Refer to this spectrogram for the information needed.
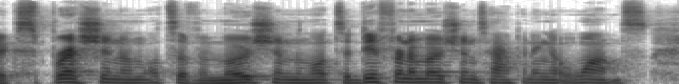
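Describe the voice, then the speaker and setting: A man with an Australian accent talks at a medium pitch in a monotone, flat delivery. The recording is very clean, with a silent background. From rural Australia. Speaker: musician and former music journalist. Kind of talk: casual chat.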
